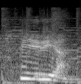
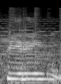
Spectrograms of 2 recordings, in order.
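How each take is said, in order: First: It ends with a Minang-style -iang. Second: It ends with a plain standard Indonesian -ing. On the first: The speaker calls it right. "lebih bagus sesuai dengan aksentuasi dan dialektika orang Minang" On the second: The speaker calls it wrong. "jadi piring"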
